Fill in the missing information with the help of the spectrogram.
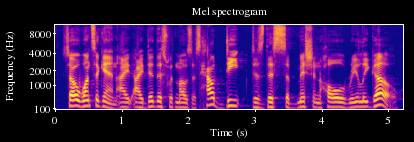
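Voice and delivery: ordinary delivery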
